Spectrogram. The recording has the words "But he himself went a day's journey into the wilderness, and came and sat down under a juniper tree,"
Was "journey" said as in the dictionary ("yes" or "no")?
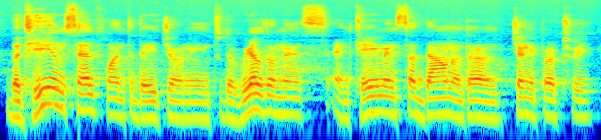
yes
